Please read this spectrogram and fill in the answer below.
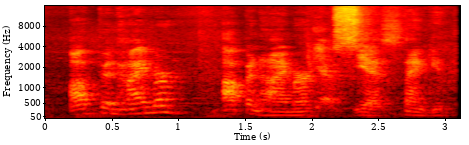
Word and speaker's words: Oppenheimer: I think it's pronounced Oppenheimer.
